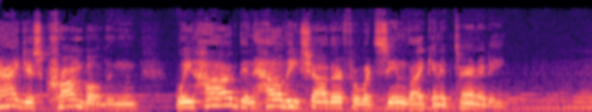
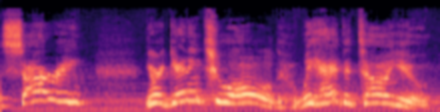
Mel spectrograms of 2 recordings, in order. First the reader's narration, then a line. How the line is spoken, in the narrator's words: My mom she just cried and she said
